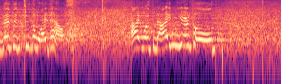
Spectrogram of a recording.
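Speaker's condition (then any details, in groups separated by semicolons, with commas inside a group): Cerebral palsy, spastic quadriplegia; spastic quadriplegia, premature birth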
